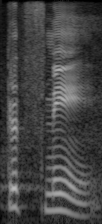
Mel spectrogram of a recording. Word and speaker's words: कृत्स्न: ये कृत्स्न शब्द भी बड़ा विचित्र है। कृत्स्न शब्द का उच्चारण करते हैं तो जीभ पूरे मुख में घूम जाती है। कृत्स्न बोल के देखिए आप, जीभ पूरी घूमेगी उसमें।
